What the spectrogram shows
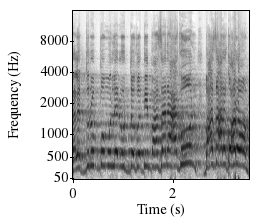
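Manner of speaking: rising, preacher-style shouting.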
